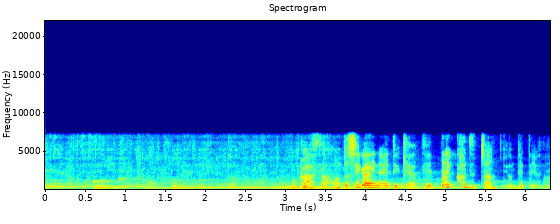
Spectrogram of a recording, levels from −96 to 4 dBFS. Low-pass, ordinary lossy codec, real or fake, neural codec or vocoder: 7.2 kHz; none; fake; codec, 24 kHz, 3 kbps, HILCodec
